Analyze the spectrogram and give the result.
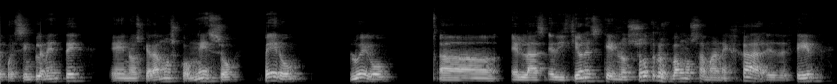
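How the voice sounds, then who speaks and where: Chatty teacher in an echoey room. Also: male voice, medium pitch. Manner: explanatory, chatty, many fillers and tag questions. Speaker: Latin teacher. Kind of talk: casual online lesson.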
